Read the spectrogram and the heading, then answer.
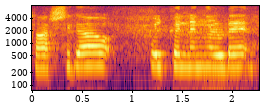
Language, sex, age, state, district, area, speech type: Malayalam, female, 30-45, Kerala, Kozhikode, rural, spontaneous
